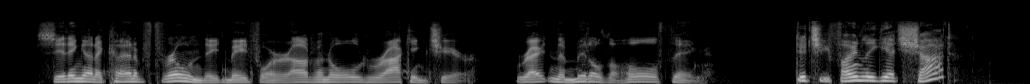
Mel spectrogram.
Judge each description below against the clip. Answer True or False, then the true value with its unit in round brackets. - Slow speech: False (170 wpm)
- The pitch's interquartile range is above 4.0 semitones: True (4.4 semitones)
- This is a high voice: False (110 Hz)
